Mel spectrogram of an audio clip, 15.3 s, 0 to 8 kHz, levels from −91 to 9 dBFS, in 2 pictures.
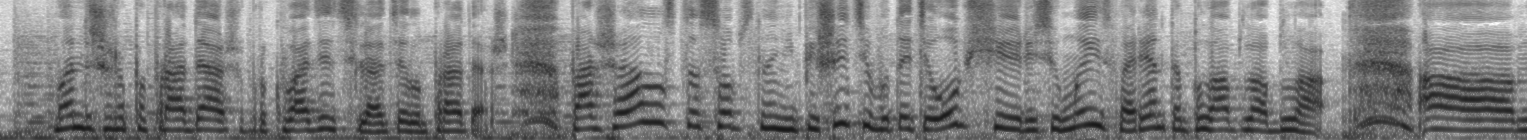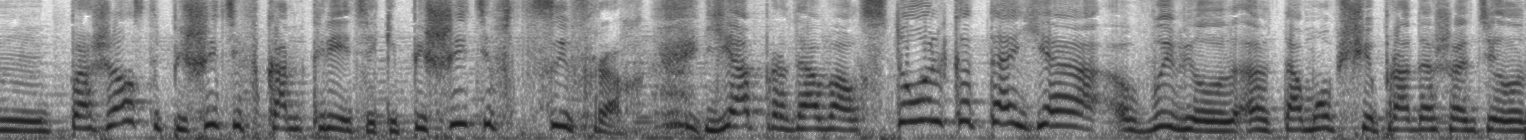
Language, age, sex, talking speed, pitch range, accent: Russian, 40-59, female, 130 wpm, 225-310 Hz, native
